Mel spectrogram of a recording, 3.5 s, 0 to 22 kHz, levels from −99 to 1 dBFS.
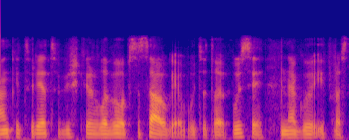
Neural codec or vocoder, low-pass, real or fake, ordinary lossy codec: codec, 16 kHz, 16 kbps, FreqCodec, smaller model; 7.2 kHz; fake; Opus, 32 kbps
